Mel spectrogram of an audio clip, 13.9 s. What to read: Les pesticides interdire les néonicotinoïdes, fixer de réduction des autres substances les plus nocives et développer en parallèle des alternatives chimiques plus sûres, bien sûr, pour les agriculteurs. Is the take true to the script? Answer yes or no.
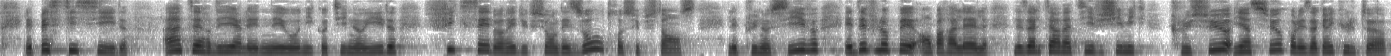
yes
